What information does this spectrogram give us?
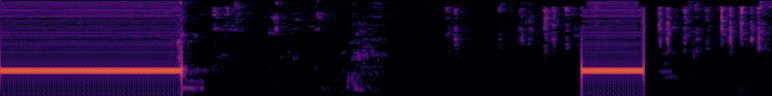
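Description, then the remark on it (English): A long, steady telephone tone sounds for almost two seconds, followed by soft clicks and faint beeps, then a shorter ringing tone burst before quiet clicking continues, as a call at Western Diagnostics is transferred to a radiology manager. “Okay, let me get you on the phone with them.”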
